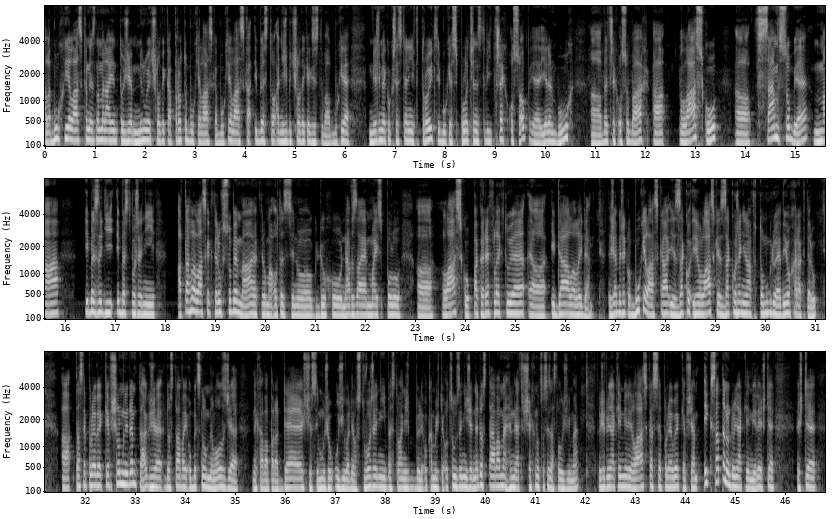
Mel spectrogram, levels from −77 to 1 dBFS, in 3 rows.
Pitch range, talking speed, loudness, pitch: 140-165 Hz, 195 wpm, -18 LUFS, 150 Hz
